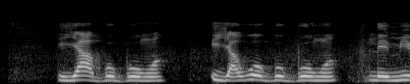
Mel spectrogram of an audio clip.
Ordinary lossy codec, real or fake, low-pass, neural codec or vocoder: none; real; 7.2 kHz; none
